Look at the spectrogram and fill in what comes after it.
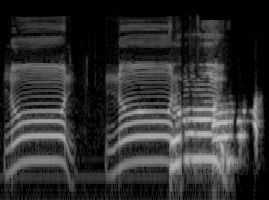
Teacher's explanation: জিহ্বার আগা তার বরাবর উপরের তালুর সঙ্গে লাগাইয়া উচ্চারিত হয় নুন। একবারে সহজ, জিহ্বার আগা তার বরাবর তালুর সঙ্গে লাগান, নুন, নুন, নুন।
